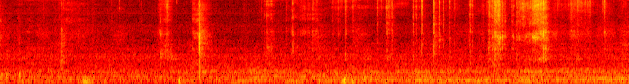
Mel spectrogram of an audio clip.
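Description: Repeated snips of scissors cutting through paper or fabric, irregular and fairly quiet, with faint rustling between cuts and no talking.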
